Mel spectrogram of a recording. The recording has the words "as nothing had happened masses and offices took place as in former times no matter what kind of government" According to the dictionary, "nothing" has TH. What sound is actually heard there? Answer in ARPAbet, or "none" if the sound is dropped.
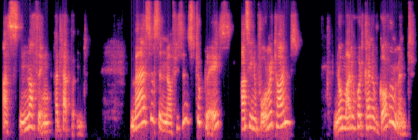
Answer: TH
